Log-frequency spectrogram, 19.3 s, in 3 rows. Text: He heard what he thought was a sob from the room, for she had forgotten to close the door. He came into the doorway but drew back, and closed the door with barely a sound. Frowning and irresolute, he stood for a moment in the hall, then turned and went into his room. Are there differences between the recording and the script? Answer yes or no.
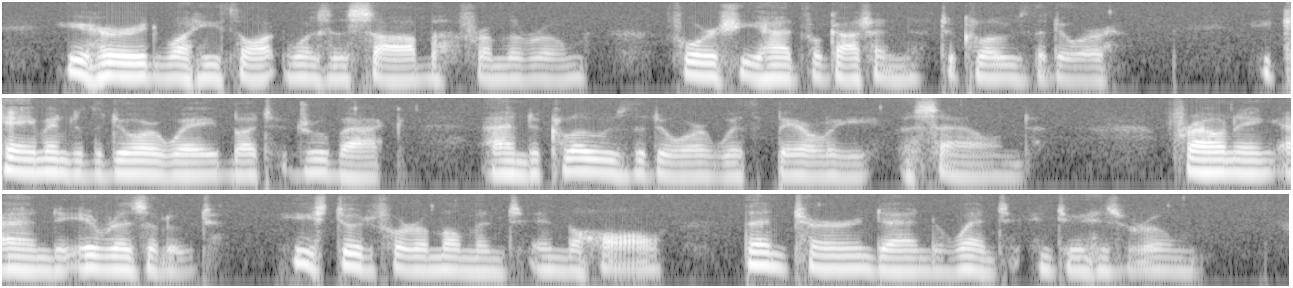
no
